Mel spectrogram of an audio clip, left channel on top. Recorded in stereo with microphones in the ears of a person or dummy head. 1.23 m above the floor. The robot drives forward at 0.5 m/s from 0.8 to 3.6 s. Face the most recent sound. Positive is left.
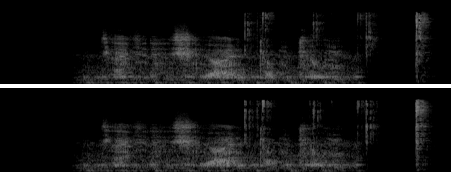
turn(degrees=-15)  # may be behind; listen again after turning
